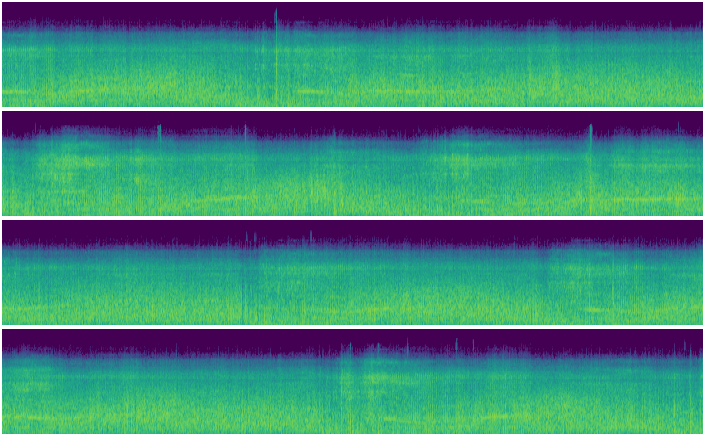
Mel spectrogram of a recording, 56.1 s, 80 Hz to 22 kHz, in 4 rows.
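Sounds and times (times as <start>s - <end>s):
go-kart motor revving: 0.0s - 2.5s, 5.0s - 11.1s, 14.7s - 19.3s, 22.3s - 29.3s, 33.2s - 35.9s, 39.0s - 44.7s, 48.7s - 52.8s
wind and tyre noise: 0.0s - 56.0s.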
